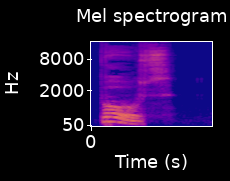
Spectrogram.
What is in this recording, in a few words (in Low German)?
"Poos", Platt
